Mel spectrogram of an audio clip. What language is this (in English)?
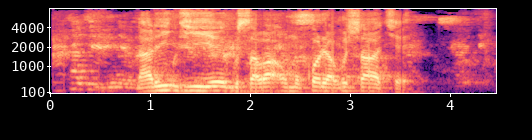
Kinyarwanda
